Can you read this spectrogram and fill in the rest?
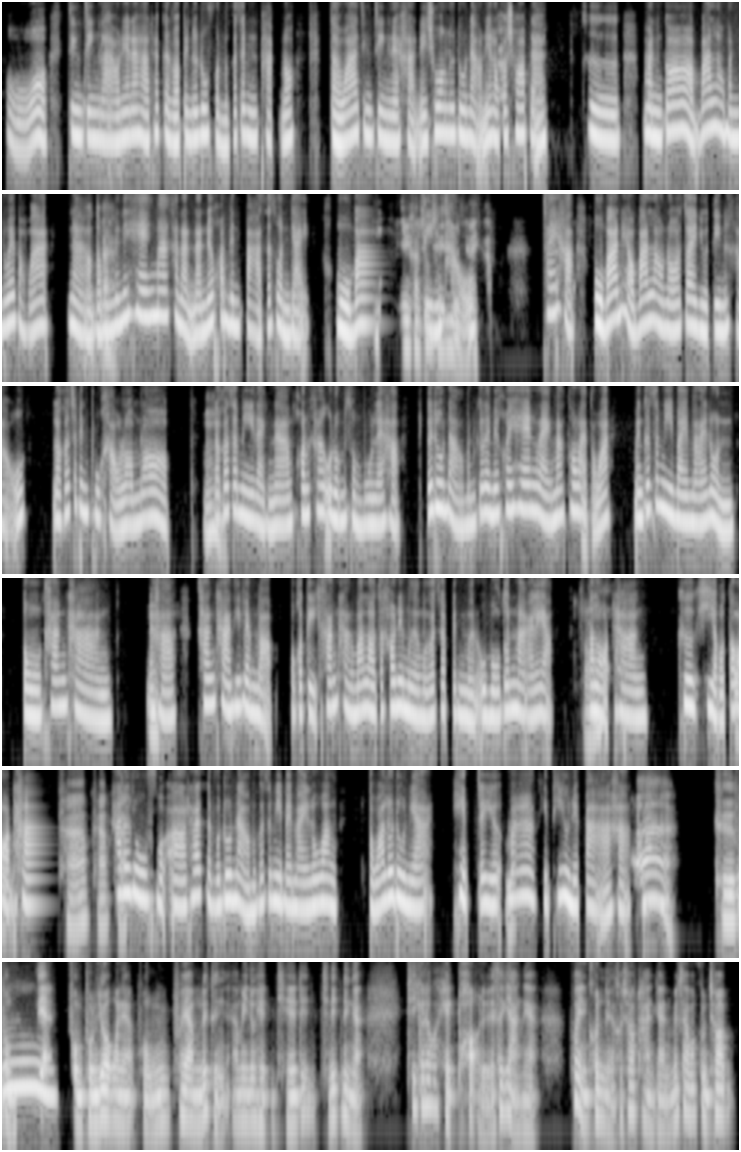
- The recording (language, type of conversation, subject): Thai, podcast, ความงามของธรรมชาติแบบไหนที่ทำให้คุณอยากปกป้องมากที่สุด?
- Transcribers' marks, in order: distorted speech; laugh; static; unintelligible speech; tapping; other background noise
